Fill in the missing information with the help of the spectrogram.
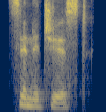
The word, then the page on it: synergist: Indian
